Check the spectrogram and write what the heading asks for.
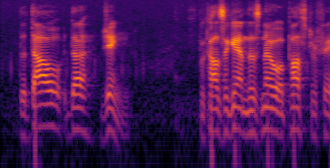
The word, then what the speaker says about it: Jing: pronounced Ching, but it's Jing, like a J.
